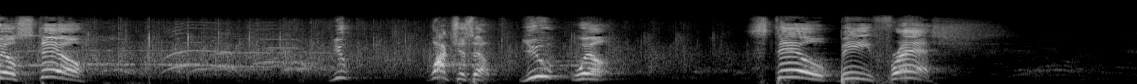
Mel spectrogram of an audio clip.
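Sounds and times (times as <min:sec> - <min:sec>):
audience clapping: 0:00.0 - 0:08.0
speech: 0:04.5 - 0:06.2, 0:07.5 - 0:09.5.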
